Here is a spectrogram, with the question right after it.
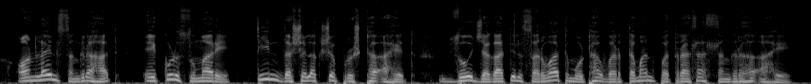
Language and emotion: Marathi, neutral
